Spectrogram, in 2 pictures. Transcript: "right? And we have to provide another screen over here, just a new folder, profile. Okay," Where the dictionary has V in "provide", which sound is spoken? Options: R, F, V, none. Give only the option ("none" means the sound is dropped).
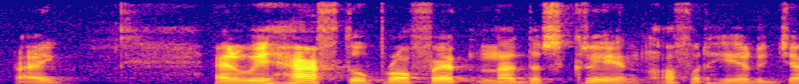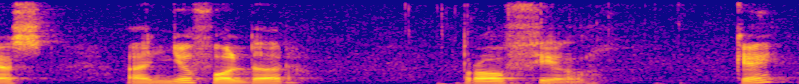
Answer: F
